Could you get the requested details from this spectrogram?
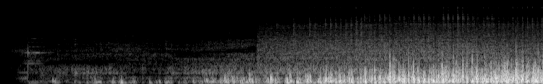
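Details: Table fan with a shaft problem making noise: spools up with a steady low rumble and a rough, rapid flutter that grows with speed, suggesting a worn or dry shaft, though the cause is not confirmed.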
